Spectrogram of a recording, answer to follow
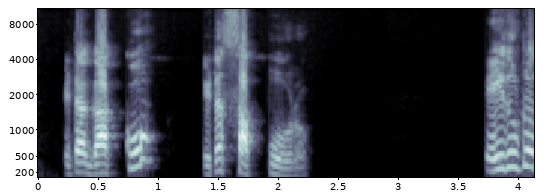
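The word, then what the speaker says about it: がっこう: এই ছোট সুটা থাকার জন্য এই যে কোয়ের যে কেটা আছে এইটাই ডাবল হয়ে যাবে এখানে। তাহলে এখন শব্দটার উচ্চারণ হচ্ছে গাক্কো, গাক্কো, অর্থাৎ স্কুল, বিদ্যালয়।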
